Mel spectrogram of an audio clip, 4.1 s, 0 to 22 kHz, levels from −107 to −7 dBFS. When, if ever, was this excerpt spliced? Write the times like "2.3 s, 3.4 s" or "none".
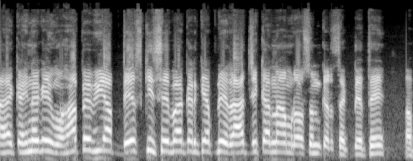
none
